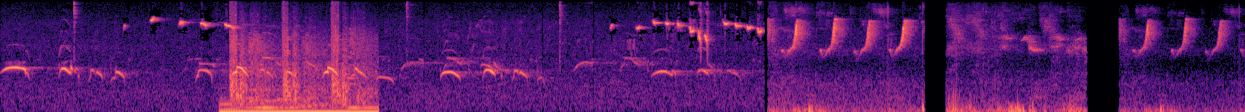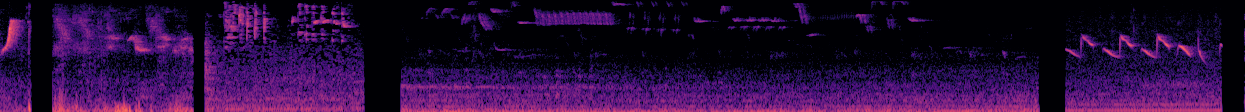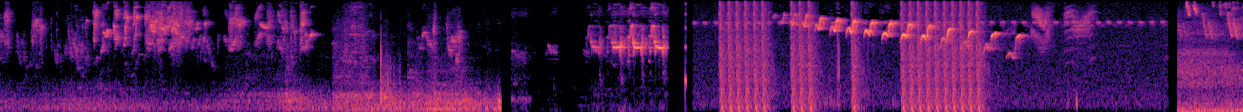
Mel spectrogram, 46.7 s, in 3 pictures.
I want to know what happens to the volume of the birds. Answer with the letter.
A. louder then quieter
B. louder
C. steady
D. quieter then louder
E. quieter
D.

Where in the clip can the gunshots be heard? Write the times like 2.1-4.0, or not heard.
2.7-4.8, 39.6-43.5.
